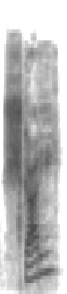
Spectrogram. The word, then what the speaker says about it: Schkade: Let's take a look at Lavender Jack by Dan Schkade. And, when I saw the name Schkade, I thought, that is how you pronounce his name.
